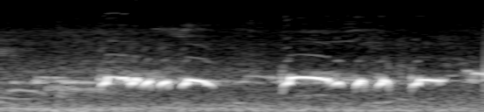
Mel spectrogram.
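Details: Zebra doves of the Cemani and Silver varieties in full song: two rolling, stuttered cooing phrases, each a drawn note breaking into quick beats, with a fainter trailing note.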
